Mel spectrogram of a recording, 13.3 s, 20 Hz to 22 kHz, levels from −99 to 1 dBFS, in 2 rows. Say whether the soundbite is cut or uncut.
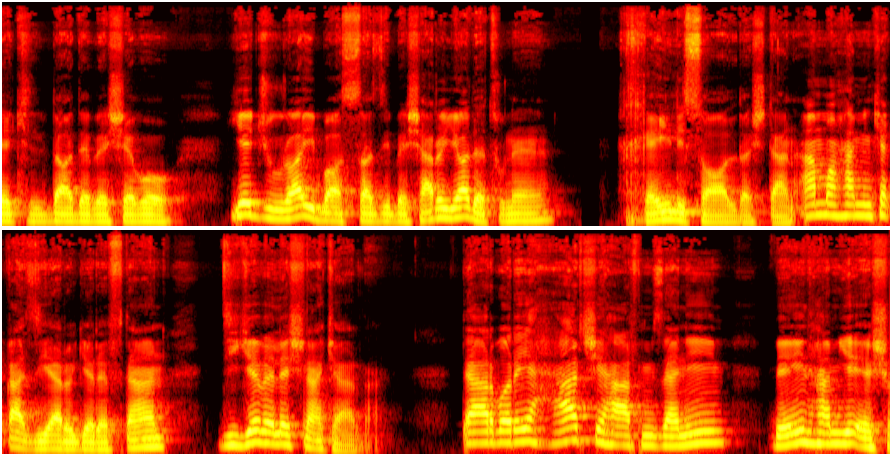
cut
